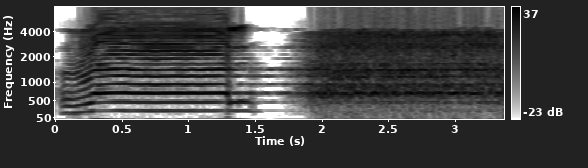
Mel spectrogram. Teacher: اب اس میں زال یعنی سختی کی آواز پیدا نہ ہو، سیٹی کی آواز اس میں پیدا نہ ہو، اس بات کا خیال رکھیے گا. زال بالکل نرمی کے ساتھ.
